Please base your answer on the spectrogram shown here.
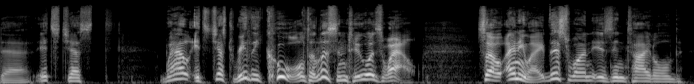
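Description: Male host, very lively intonation, dry close sound, theatrical wry chat. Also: mid-range voice, no echo. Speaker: podcast host. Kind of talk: casual chat and show introduction.

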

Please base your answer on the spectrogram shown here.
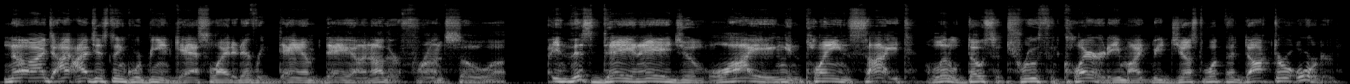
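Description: An American man banters as a podcast co-host, sardonic and folksy. His voice is bright and forceful with a husky rasp, and it moves around a lot in pitch. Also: expressive, a little slow. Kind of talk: casual banter.

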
